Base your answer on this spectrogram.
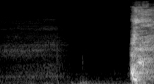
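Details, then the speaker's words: Person with phlegm in the throat: a single loud, harsh, wet cough after quiet room sound; cough. "Well, I have some phlegms in my throat right now that make me cough."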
